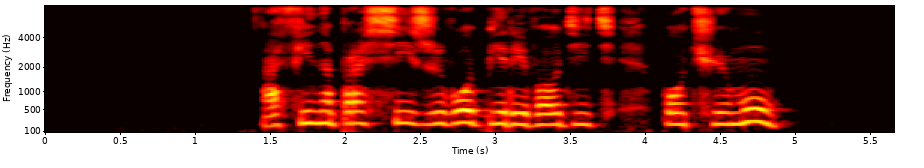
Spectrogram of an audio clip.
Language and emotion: Russian, neutral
